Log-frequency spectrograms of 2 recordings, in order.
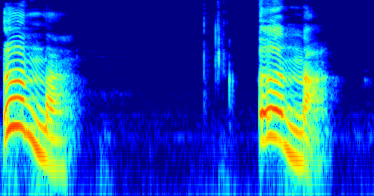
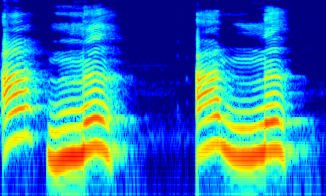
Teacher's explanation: O ar saiu todo pela minha boca, um som oral.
